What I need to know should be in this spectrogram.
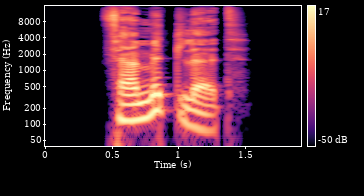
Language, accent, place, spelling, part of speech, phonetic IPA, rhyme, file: German, Germany, Berlin, vermittlet, verb, [fɛɐ̯ˈmɪtlət], -ɪtlət, De-vermittlet.ogg
- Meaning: second-person plural subjunctive I of vermitteln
